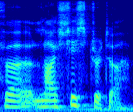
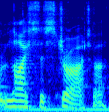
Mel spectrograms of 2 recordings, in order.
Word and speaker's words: Lysistrata: Well, before that, there was a production at the Old Toad of Lysistrata, or Lysistrata, whichever pronunciation you prefer, with an amazing cast of people.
